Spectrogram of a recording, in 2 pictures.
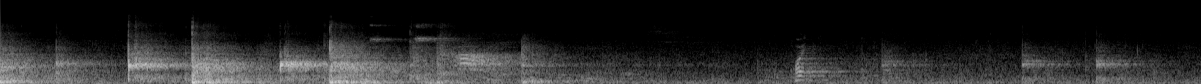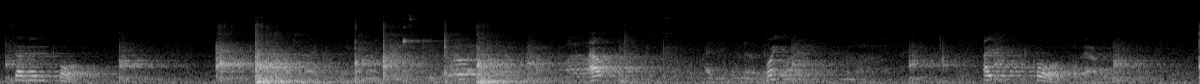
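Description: A ball bounces and thuds off walls in a large echoing hall.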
